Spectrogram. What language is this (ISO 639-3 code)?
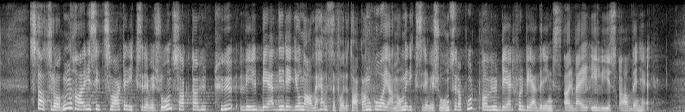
nor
